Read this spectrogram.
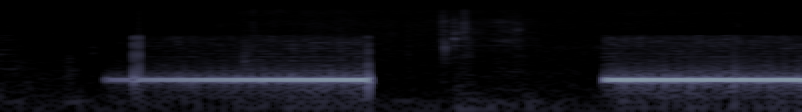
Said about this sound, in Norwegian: Jeg begynner å bli så bekymret at jeg ringer et telefonnummer som jeg finner på nettet. Dette er det som skjer.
